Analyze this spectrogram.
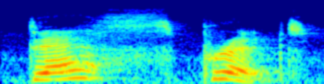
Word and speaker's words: desperate: that he's desperate okay desperate two syllables okay desperate desperate okay not this is print okay desperate okay let's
